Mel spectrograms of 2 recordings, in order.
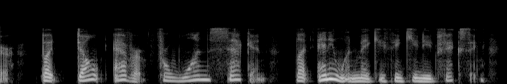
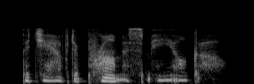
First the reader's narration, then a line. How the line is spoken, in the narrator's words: she whispered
